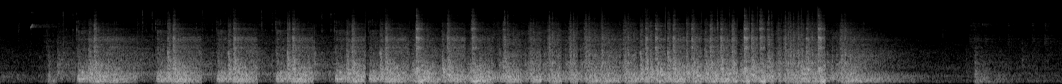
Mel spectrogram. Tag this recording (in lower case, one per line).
door slamming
